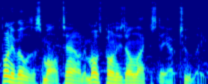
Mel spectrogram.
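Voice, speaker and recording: A man's voice: mid-range voice, sing-song, fast talker, a little mellow. Easygoing male storyteller over music. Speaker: audiobook reader. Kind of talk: first-person story narration as a bartender.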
